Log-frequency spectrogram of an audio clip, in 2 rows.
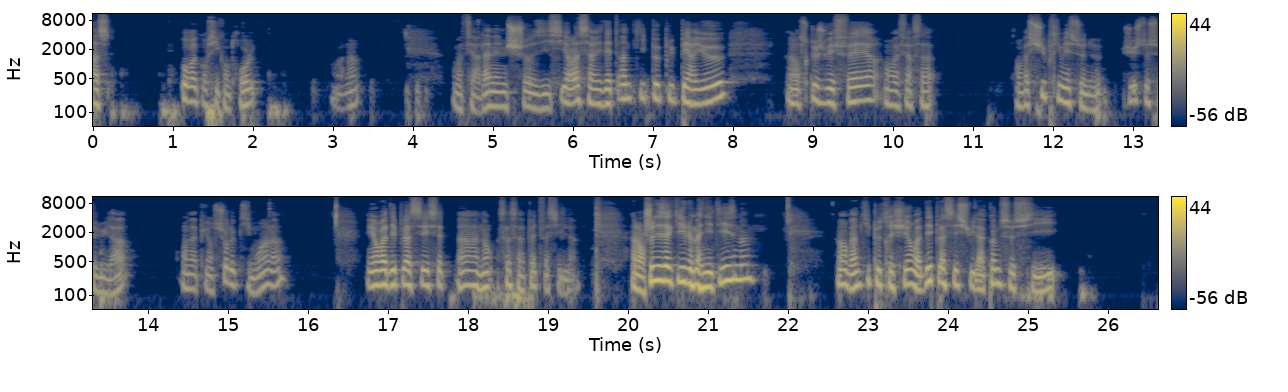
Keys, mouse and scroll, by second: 1.9 ctrl+click, 2.7 ctrl+click, 3.5 click, 4.2 click, 5.3 click, 6.7 click, 12.8 click, 15.6 click, 18.6 ctrl+z, 20.6 click, 21.2 click, 21.7 click, 23.5-26.6 drag.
